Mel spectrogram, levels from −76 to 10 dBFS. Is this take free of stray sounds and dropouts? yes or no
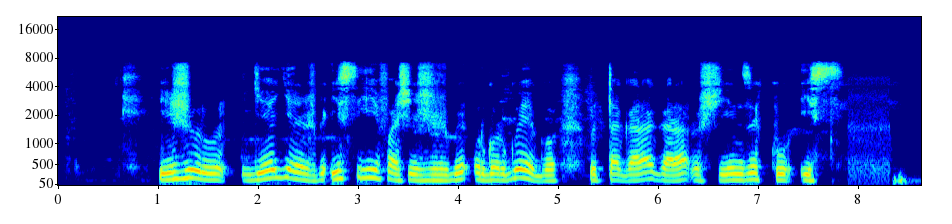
yes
